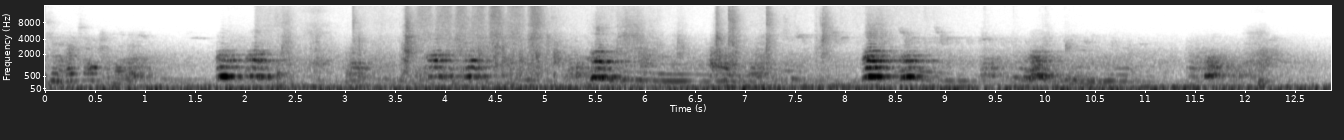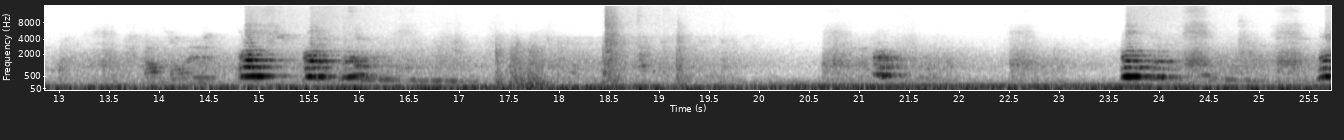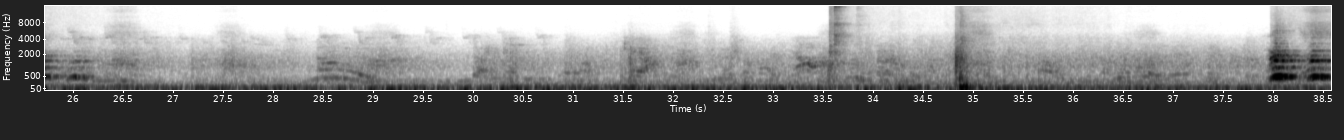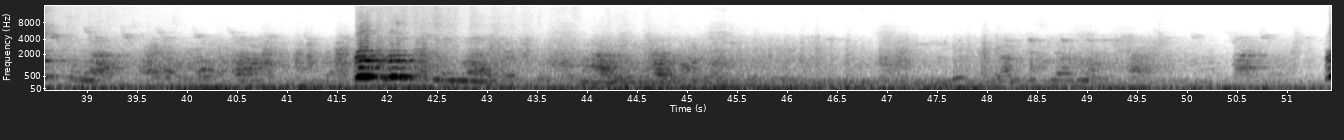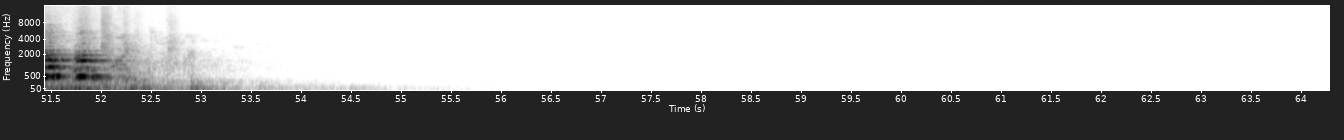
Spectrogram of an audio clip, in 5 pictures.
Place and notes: Altenessen - Süd, Essen, Deutschland - essen, albert schweitzer tierheim, dogs
Im Albert Schweitzer Tierheim in der Hunde Abteilung. Die Klänge von Hundegebell als ein Tier vom "Gassi"- Gehen zurück kehrt.
Inside the Albert Schweitzer home for animals in the dog department. The sound of dogs barking as a dog returns from a stroll.
Projekt - Stadtklang//: Hörorte - topographic field recordings and social ambiences
19 April 2014, 13:30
